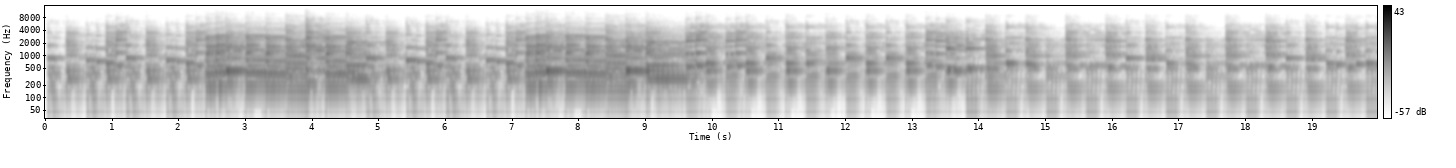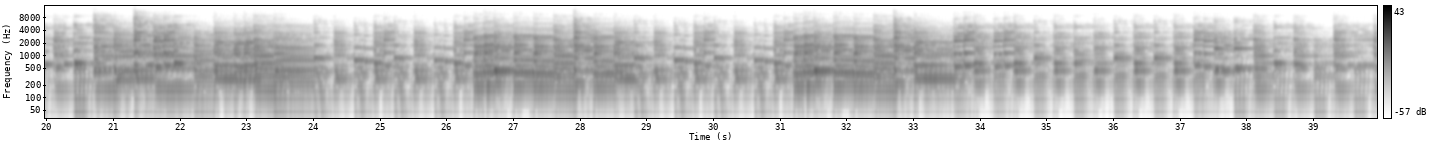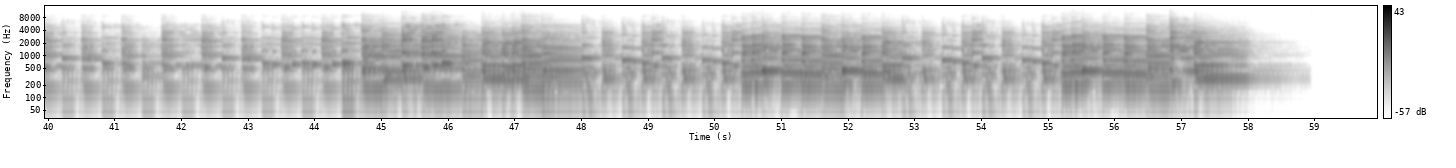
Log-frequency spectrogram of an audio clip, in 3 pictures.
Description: classical, children
♩=100 BPM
